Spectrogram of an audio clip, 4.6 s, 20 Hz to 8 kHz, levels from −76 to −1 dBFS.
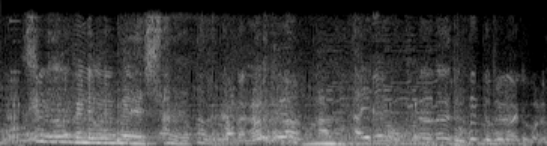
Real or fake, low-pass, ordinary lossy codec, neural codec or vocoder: fake; 7.2 kHz; none; codec, 24 kHz, 0.9 kbps, WavTokenizer, medium music audio release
